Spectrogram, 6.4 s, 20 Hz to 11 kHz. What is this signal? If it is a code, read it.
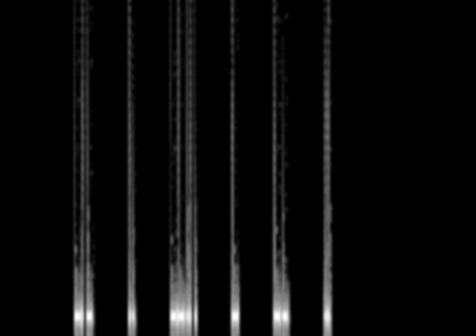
Morse code, heard as a keyed tone, about 46 wpm, spaced as for 16 wpm, 700 Hz. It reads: KI7TMI
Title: USA Call Signs - 6 Characters - 6x Character Spacing - 45wpm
